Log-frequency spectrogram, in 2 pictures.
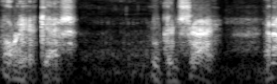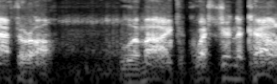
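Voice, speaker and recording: At a moderate pace, a man performs a put-on character voice with long, frequent pauses. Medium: video game. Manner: sly, mocking, drawling.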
